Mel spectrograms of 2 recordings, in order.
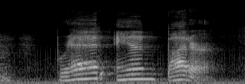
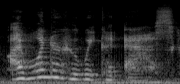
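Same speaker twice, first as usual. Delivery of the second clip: whisper; 7 dB quieter than usual. Acted. Whispering secret to kids.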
